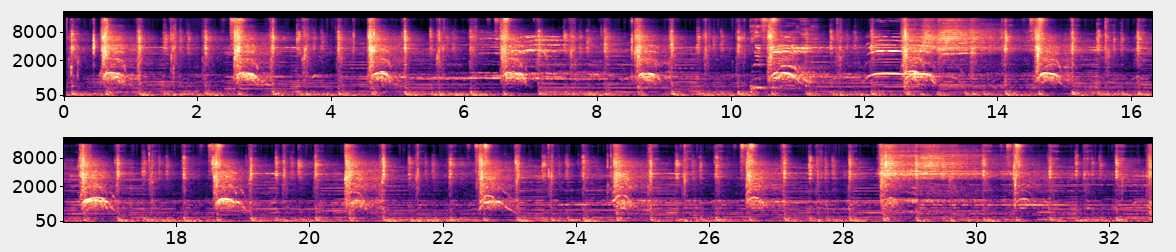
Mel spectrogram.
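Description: Amplified live concert music heard from the audience: a song's instrumental intro with heavy bass and a steady beat, and a short swooping note repeating about every two seconds, with crowd noise and cheers mixed in.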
